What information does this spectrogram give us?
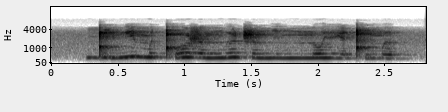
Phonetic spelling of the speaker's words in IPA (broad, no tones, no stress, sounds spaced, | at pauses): ŋ͡ǃ i mʲ e m ə ǃʼ o ʐ œ ŋ ɯ ʈ͡ʂ ɯ ŋ i nː o vʲ a ǃʼ u m ə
